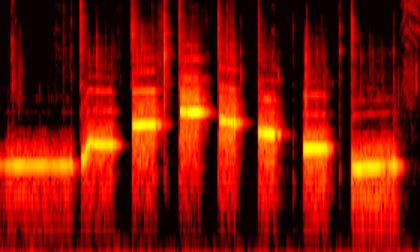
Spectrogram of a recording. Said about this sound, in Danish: Ved at styre hastigheden, kan jeg få den her tone til at sige det er to-tre oktaver under.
